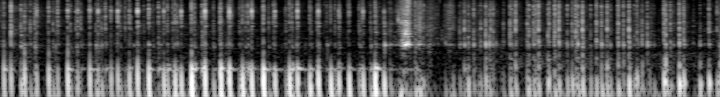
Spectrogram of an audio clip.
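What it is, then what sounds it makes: Plastic water bottle. A large, clear, apparently empty PET plastic water bottle, held horizontally and then upright, is tapped and scratched with fingertips and nails. Rapid, dry, hollow taps with a deep low thump run throughout, and a brief brighter scratching sweep comes around the middle. The taps continue more softly afterward.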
